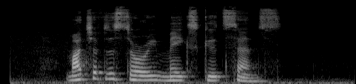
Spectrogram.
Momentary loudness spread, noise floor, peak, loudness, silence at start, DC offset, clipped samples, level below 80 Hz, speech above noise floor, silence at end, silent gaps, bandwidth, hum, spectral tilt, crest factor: 12 LU; -50 dBFS; -8 dBFS; -28 LUFS; 0.1 s; under 0.1%; under 0.1%; -50 dBFS; 22 dB; 0.1 s; none; 16 kHz; none; -4.5 dB/octave; 22 dB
